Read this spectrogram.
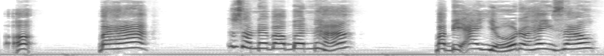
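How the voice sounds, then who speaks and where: A woman voicing a spoiled, quick-tempered young woman, shrill and shrieking. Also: dry recording, soft background music. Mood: shocked.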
